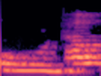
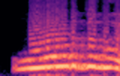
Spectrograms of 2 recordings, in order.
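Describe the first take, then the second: First: ऊर्धव with an added a between dh and v; common mispronunciation. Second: ऊर्ध्व punched louder, dh joined straight to v; correct pronunciation. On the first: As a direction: say ऊर्धव as oor-dhav, splitting the final cluster. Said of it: "कई बच्चे इसको ऊर्धव बोल देते हैं". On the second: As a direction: correct them firmly with oordhva, no vowel between dh and v in ऊर्ध्व. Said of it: "गलत है". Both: Shown as a demonstration.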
